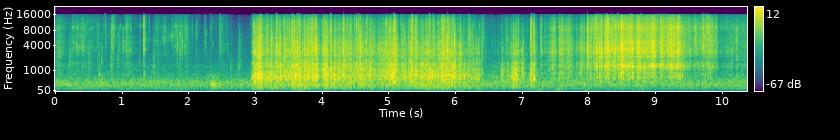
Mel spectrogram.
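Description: Nacho cheese Doritos tortilla chips crackling and crunching as they are crumbled by hand. It is faint for about three seconds, then loud in two long stretches with a short break between them.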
